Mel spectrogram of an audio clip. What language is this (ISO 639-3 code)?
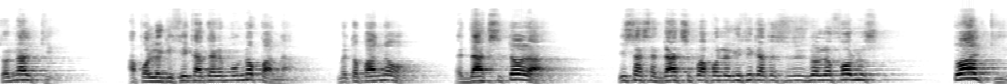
ell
